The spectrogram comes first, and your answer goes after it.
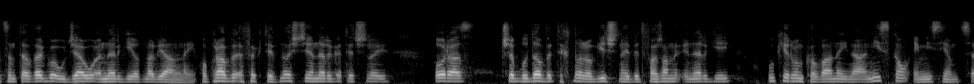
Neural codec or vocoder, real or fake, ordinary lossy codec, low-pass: codec, 16 kHz, 1 kbps, X-Codec, HuBERT features, trained on LibriSpeech; fake; none; none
